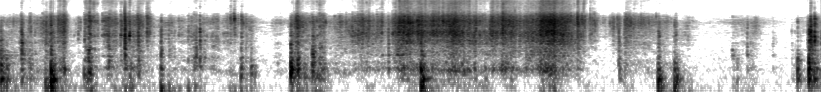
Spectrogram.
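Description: Plastic bag crinkling and rustling as a soldering station unit is pulled out of its wrapping, with short knocks from handling. It grows quieter after about six seconds, leaving a few isolated knocks as the unit is set down.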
